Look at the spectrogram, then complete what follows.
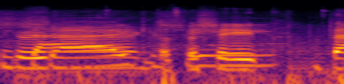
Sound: friends in unison

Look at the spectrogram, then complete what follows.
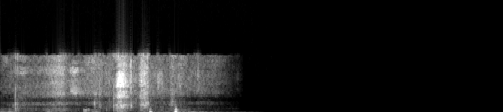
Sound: Eckhart laughing

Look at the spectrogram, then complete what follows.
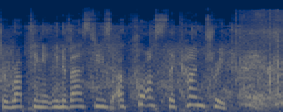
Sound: crowd chanting

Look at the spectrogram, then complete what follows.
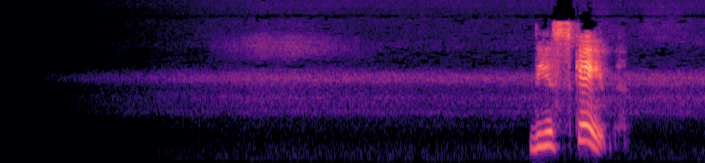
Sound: ambient outdoor night sounds

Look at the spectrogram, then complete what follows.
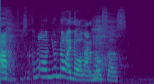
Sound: Efosa sighs

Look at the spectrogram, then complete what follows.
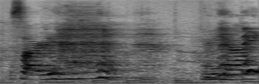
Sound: nervous laughing

